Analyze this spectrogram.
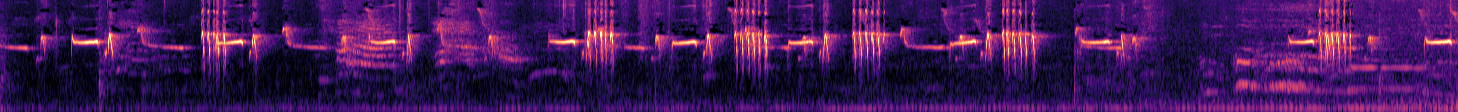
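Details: {'text': 'Busy female ashy prinia, played to prompt prinias to sing: rapid run of short high chirps with quick downward flicks, broken by dry clicking bursts and a few scratchy trills, over a steady low hum.'}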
